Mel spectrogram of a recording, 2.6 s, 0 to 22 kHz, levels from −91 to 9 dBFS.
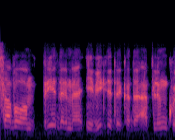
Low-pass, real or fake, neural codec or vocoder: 7.2 kHz; real; none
